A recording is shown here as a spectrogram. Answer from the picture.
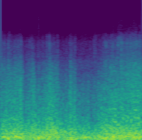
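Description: Wind buffeting a GoPro's microphone as a mountain bike rides along a road at speed: a loud, steady, deep rush.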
